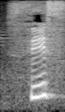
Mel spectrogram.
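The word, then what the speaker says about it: cis: একটাকে বলা হয় সিস আরেকটাকে বলা হয় ট্রান্স। এই যে দেখো এখানে সিস বলা হয়, ট্রান্স বলা হয়। এদের সংজ্ঞা আছে। সংজ্ঞা মনে রাখবো আমরা কিভাবে? মনে রাখা খুব ইজি। সিস মানে সেম।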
